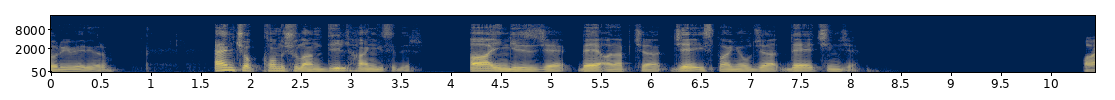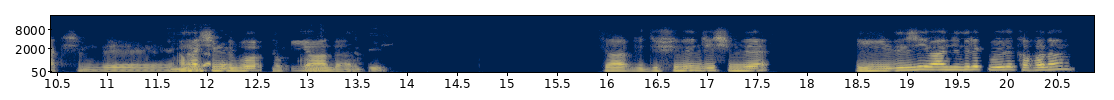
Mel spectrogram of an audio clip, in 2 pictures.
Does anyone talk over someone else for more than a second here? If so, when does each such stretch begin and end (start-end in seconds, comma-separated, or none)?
11.7-13.5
